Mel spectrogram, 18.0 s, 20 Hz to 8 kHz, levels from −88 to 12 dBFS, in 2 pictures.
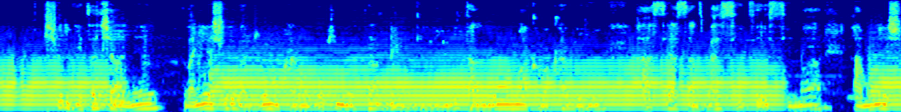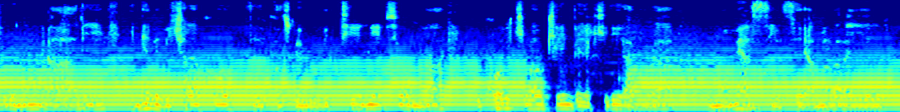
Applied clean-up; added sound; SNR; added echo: none; Brass instrument; -3 dB; none.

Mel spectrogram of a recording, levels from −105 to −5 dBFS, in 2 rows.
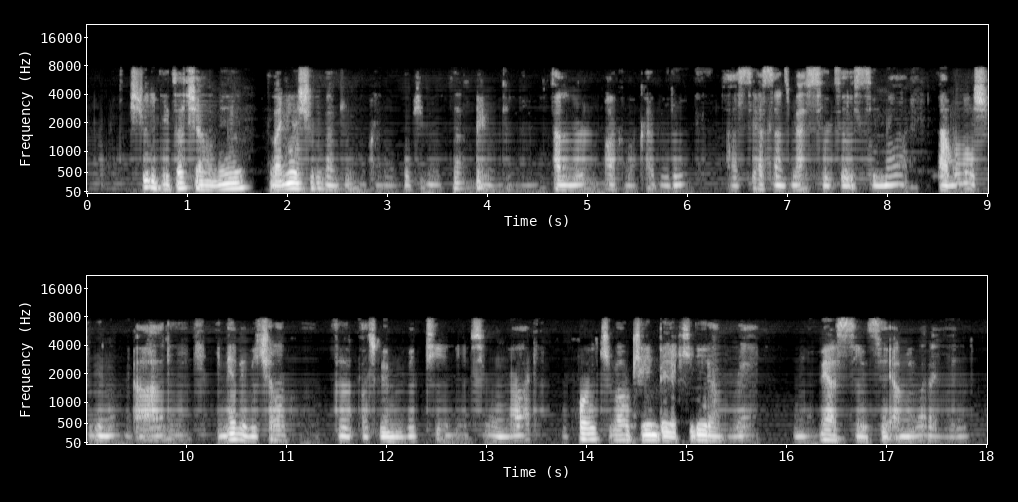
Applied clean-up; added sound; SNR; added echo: neural mask model DeepFilterNet 3.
